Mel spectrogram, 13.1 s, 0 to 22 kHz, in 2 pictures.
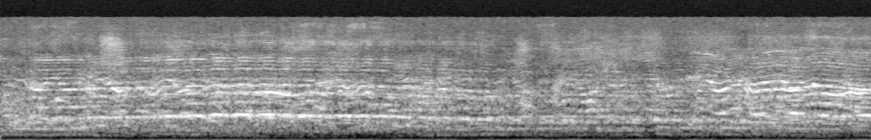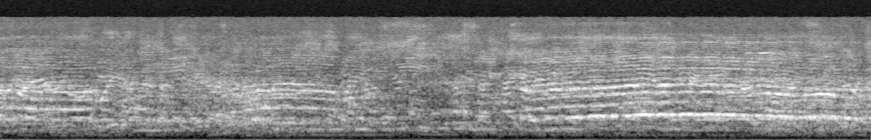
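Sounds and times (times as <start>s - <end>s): chatter of many people: 0.0s - 13.0s.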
